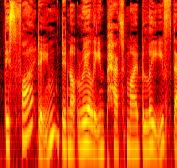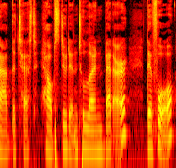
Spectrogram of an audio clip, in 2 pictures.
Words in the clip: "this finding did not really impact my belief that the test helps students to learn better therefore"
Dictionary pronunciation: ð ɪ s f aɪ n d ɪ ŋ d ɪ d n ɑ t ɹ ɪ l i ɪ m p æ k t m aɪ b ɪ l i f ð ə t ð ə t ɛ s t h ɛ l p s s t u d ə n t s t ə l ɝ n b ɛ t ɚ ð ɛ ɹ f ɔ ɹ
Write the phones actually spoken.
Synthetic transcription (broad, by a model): ð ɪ s f aɪ d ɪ ŋ d ɪ d n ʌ t ɹ ɪ l i ɪ m p æ k t m aɪ b ɪ l i f ð ə t ð ə t ɛ s t h ɛ l p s s t u d n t t ə l ɝ n b ɛ t ɚ ð ɛ ɹ f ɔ ɹ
